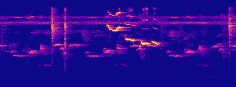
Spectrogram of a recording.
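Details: Relaxed white-rumped shama song used to draw other shamas into singing: soft, wavering mid-pitched whistles interrupted by sharp clicks, building to a short bright trilled phrase.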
